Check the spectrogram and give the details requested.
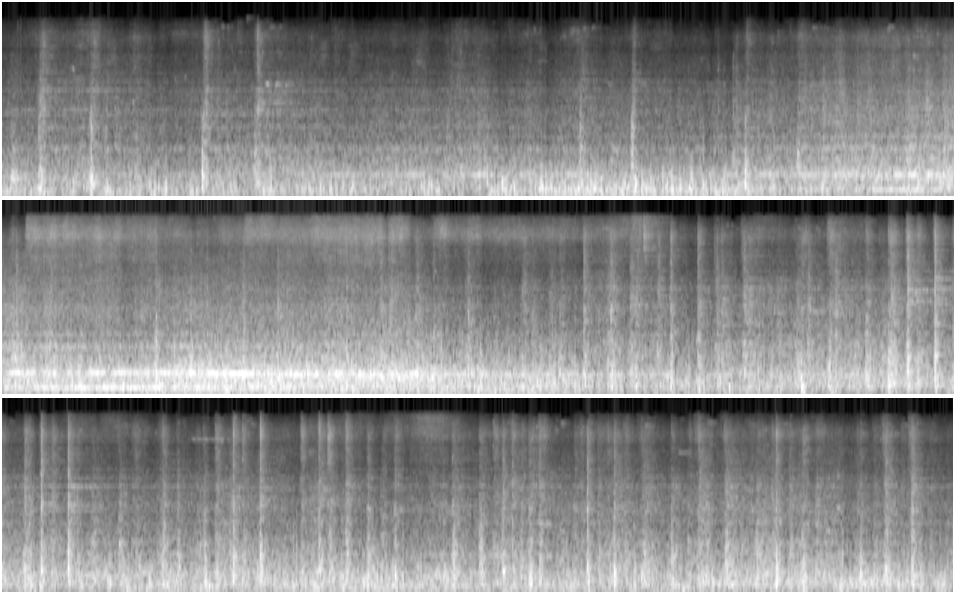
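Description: Passenger train wheels clattering over rail joints (clickety-clack) with a steady rumble, heard from a moving train as another train of passenger carriages runs close alongside on the next track. The noise swells to its loudest about ten to fourteen seconds in, with a steady hum and a hiss over it, then settles back into an even, rhythmic clatter.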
